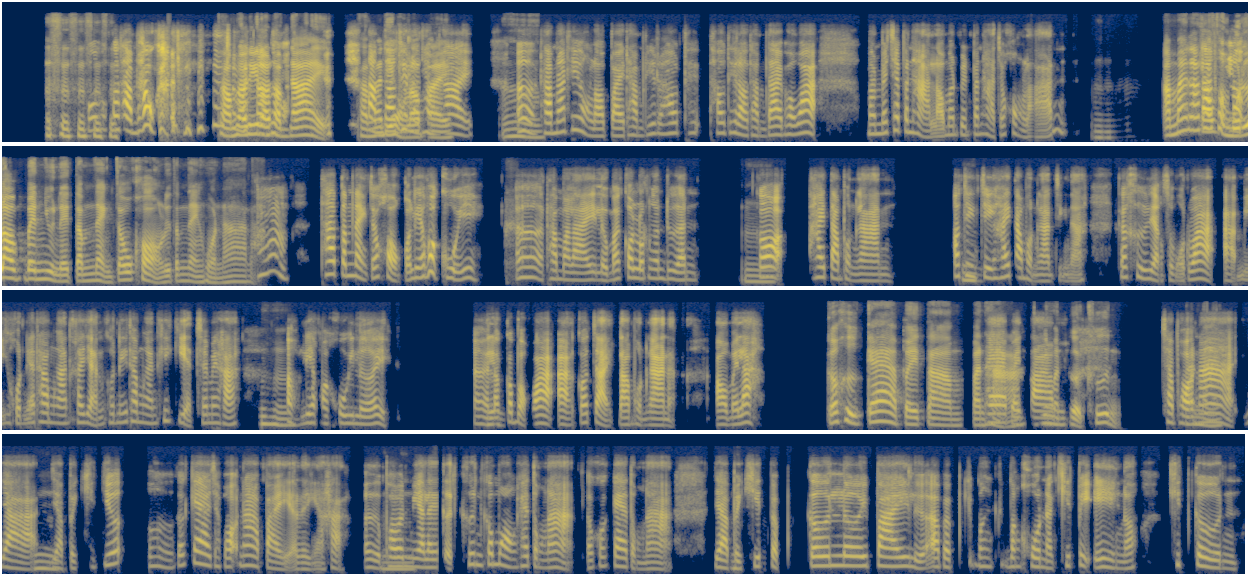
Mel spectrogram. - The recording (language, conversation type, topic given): Thai, podcast, ช่วยบอกวิธีง่ายๆ ที่ทุกคนทำได้เพื่อให้สุขภาพจิตดีขึ้นหน่อยได้ไหม?
- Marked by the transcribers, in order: chuckle; laughing while speaking: "ทำเท่ากันจะไปทำทำไม"; laughing while speaking: "มา"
